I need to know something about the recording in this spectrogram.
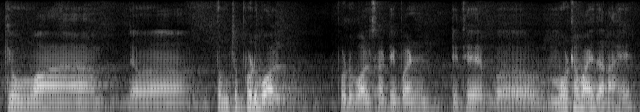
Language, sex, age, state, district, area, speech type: Marathi, male, 30-45, Maharashtra, Satara, urban, spontaneous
